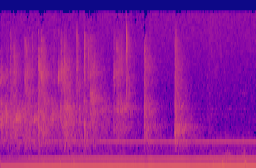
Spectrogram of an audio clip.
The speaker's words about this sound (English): Thank you for that spattering of spontaneous applause.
